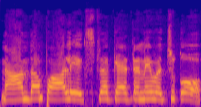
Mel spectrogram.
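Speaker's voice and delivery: ordinary talk, nothing marked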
